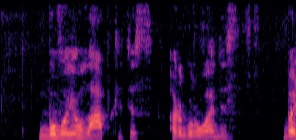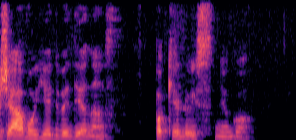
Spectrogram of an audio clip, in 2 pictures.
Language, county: Lithuanian, Utena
